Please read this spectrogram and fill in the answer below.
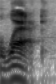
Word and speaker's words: WAC: final automatic bid was how do you say wac uh the wac it's the whack the whack yeah new mexico state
